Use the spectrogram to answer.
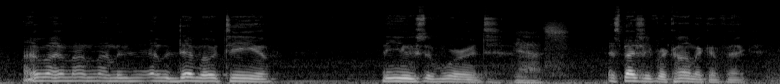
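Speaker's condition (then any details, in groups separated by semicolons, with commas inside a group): Parkinson's disease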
